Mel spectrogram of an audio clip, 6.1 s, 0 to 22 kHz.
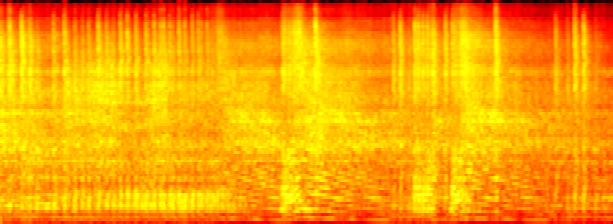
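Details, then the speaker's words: Freshly built Yamaha YZ85 two-stroke with new crank, still breaking in, coolant circulating: crisp blips ring up and fall back smoothly; idles well, normal healthy running. "Seems idle pretty good. Still breaking in too, so the motor sounds good, everything sounds awesome."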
